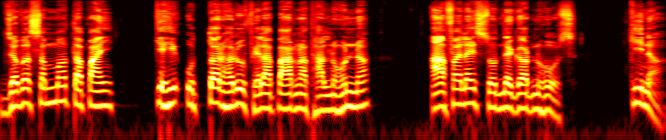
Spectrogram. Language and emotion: Nepali, neutral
